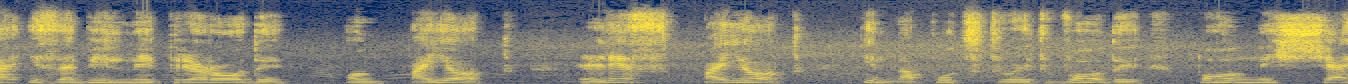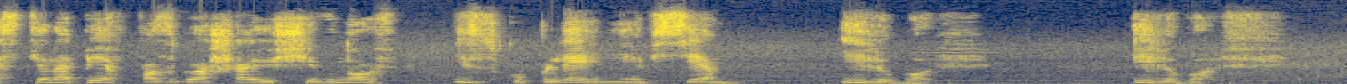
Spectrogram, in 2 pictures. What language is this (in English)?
Russian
